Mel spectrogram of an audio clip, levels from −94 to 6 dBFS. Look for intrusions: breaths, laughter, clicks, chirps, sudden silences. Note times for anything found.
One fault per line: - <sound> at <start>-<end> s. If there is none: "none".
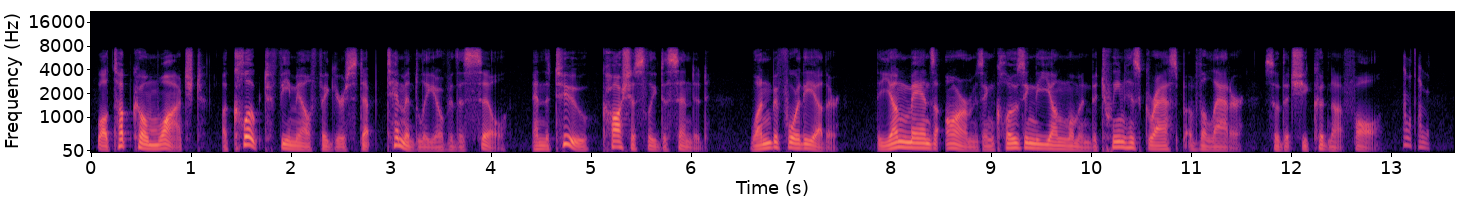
- chirp at 13.1-13.4 s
